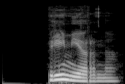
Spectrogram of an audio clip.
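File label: "primerno", Russian pronunciation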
